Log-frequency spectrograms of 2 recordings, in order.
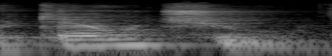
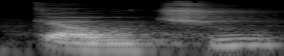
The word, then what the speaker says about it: caoutchouc: Le caoutchouc. Le caoutchouc. Wow. Le caoutchouc means the rubber in English, which is a material. But I will spell this word for you guys. L-E, caoutchouc, C-A-O-U-T, C-H-O-U-C.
